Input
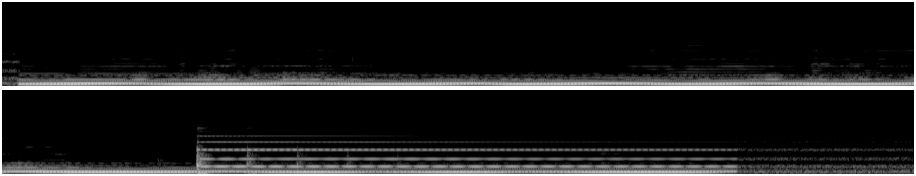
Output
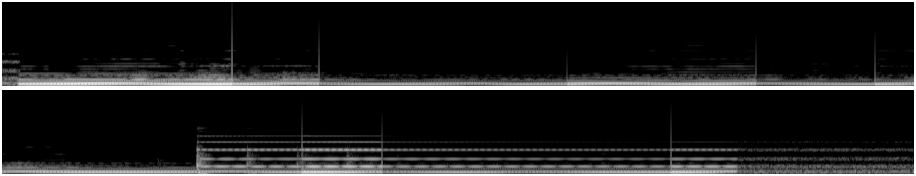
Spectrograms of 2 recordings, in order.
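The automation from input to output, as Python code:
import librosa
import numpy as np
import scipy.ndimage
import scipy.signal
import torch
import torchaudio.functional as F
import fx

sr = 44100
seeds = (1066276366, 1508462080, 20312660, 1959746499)

y = fx.gain(x, sr, db=fx.steps((0.0, 10.0), (2.3, 3.5), (3.17, -8.0), (5.65, 1.0), (7.54, -10.0), (8.73, -1.0), (12.12, 8.0), (12.92, -3.5), (15.81, 5.0)))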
